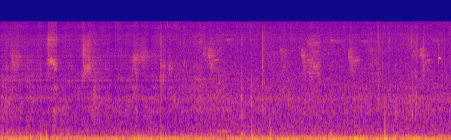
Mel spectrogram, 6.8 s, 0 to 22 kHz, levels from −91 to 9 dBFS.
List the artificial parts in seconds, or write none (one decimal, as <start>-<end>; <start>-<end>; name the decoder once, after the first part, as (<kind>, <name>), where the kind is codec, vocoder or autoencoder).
0.0-2.7 (codec, SNAC)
